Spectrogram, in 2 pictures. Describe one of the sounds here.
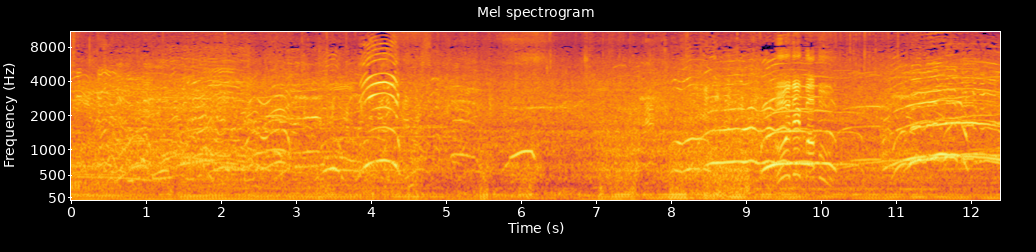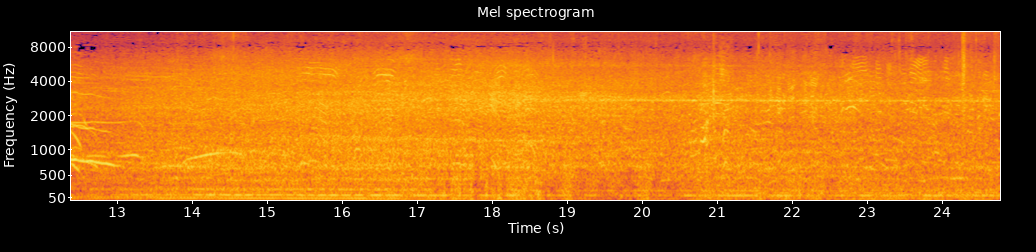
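Helicopters thrum low overhead.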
